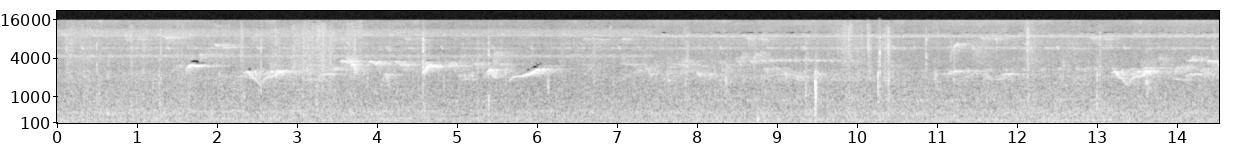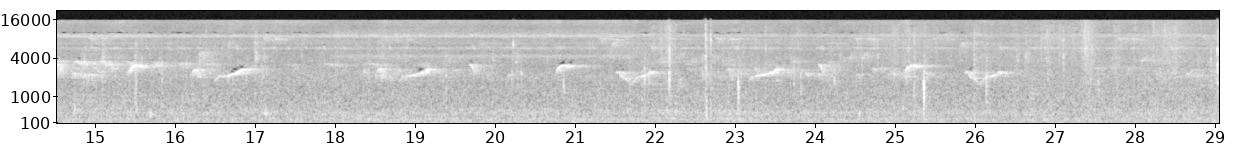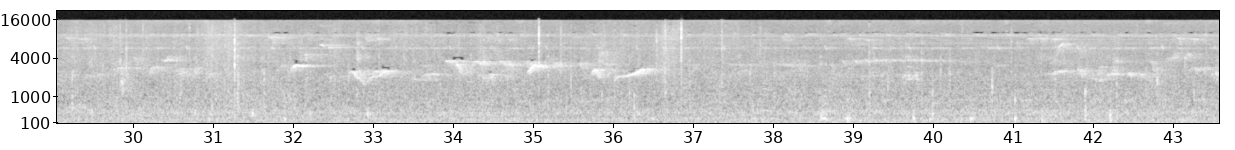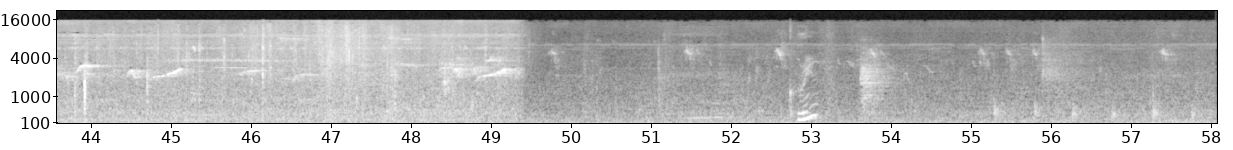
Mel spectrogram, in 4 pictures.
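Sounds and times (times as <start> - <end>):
birds chirping: 0.0 - 50.0.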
